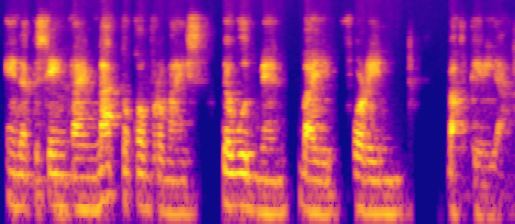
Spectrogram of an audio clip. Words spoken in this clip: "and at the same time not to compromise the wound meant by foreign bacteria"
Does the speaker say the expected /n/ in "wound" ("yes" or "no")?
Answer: no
